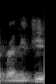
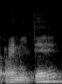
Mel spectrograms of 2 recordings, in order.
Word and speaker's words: Remitee: llama, bueno, yo dije Remití, pero, ¿ah? Y que de alguna manera me cuentes esa arquitectura inicial. Perfecto. Sí, bueno, se llama remití o remité, como lo quieran pronunciar.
